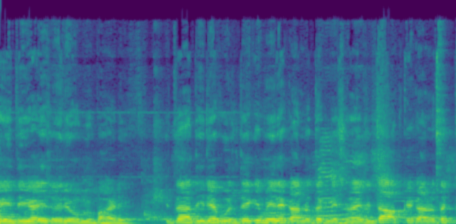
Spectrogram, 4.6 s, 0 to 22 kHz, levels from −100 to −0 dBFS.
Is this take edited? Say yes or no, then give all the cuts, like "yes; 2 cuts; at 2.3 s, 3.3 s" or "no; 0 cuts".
no; 0 cuts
